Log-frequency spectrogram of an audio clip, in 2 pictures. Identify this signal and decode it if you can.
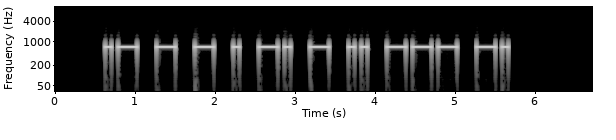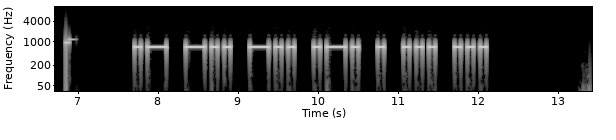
Morse code, heard as a keyed tone, about 15 wpm, 700 Hz. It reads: ATTENTION ADDRESS
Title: Sentences from Top 1000 Words - New Word Drill - 15wpm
